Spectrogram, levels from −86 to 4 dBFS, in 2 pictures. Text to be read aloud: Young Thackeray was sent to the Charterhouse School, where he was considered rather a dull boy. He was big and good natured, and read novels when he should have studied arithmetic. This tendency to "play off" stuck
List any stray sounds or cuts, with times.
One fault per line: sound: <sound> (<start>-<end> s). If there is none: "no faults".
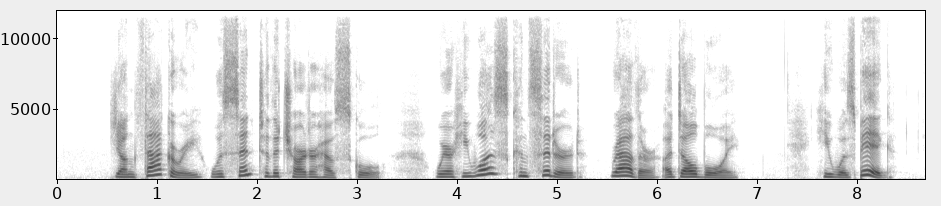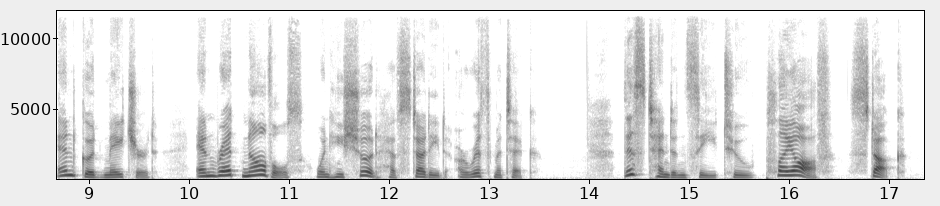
no faults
